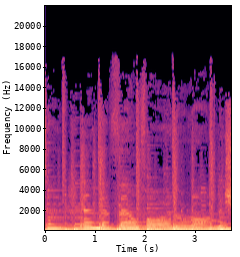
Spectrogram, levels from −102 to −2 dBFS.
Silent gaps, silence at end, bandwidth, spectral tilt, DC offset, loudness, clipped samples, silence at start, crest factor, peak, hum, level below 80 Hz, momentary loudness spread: none; 0 s; 17 kHz; -7 dB/octave; under 0.1%; -16 LUFS; under 0.1%; 0 s; 14 dB; 0 dBFS; none; -20 dBFS; 3 LU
